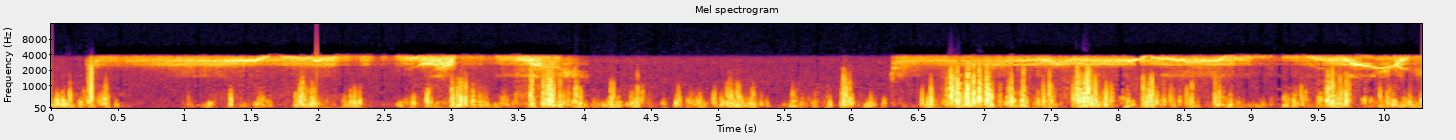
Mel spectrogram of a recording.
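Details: Feeding time at a white stork nest in Fohrde, Germany, 23 July 2019, just after midday: long stretches of high, harsh wheezing over dense irregular rattling pulses, pausing briefly midway before resuming loudly.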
